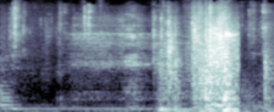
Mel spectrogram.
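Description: A door being opened: quiet at first, then about a second in a scraping rush that ends in a loud, low thump.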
